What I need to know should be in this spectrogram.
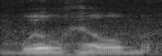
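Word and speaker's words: Wilhelm: germany by guy they will helm but it's spelled with W but is pronounced like V and there's a picture of mr.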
